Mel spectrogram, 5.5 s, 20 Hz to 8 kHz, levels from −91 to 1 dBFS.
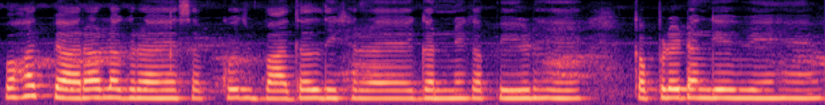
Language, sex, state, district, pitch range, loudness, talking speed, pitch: Hindi, female, Madhya Pradesh, Umaria, 230-235 Hz, -16 LUFS, 205 wpm, 230 Hz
